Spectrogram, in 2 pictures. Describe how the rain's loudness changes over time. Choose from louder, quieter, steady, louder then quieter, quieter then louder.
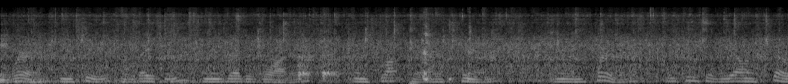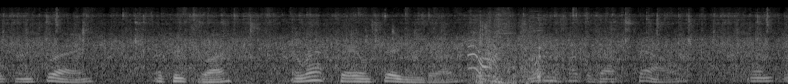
steady.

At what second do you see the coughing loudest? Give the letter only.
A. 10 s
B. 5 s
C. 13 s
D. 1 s
C.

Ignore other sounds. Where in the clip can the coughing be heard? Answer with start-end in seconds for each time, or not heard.
4.2-4.8, 12.6-13.5.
